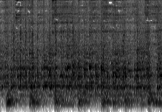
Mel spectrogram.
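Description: Chenda melam: a group of chenda drums played in a fast, dense rolling rhythm, with a steady high held note sounding above the drumming.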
